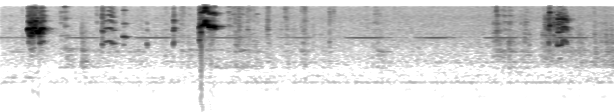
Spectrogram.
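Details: Rosy-faced lovebird giving three shrill, harsh chirps spaced about one and a half to three seconds apart, with faint softer twitters between them and a thin steady whine running underneath.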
